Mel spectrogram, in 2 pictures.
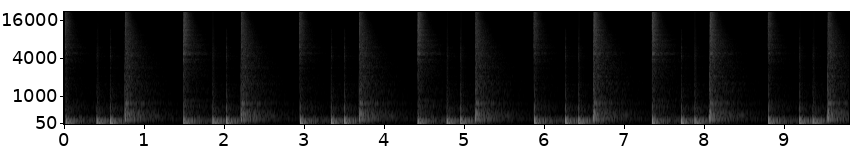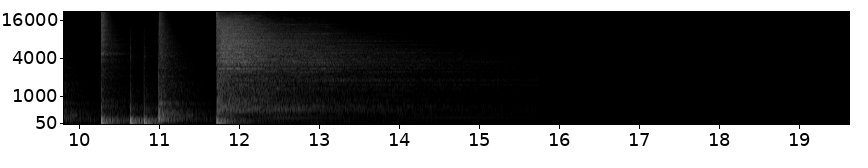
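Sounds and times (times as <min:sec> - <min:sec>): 
rock beat on drum set: 0:00.0 - 0:05.4, 0:06.3 - 0:13.2.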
